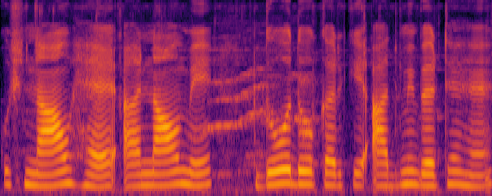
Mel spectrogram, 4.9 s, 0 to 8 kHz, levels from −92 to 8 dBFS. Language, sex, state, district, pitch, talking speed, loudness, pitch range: Hindi, female, Bihar, Katihar, 180 Hz, 145 wpm, -17 LUFS, 170-195 Hz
